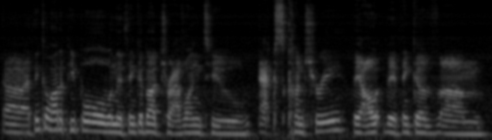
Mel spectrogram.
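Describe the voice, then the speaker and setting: A man with an ordinary mid-range voice hosts a relaxed podcast conversation. He talks haltingly, stopping and restarting with plenty of ums. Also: mid-range voice. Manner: hesitant, halting, lots of ums. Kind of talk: casual chat over a call.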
